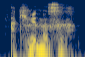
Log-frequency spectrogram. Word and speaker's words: Akiyuki Nosaka: Akiyuki Nosaka. As you say in Japanese. It's one syllable.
